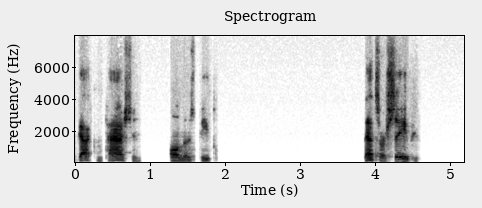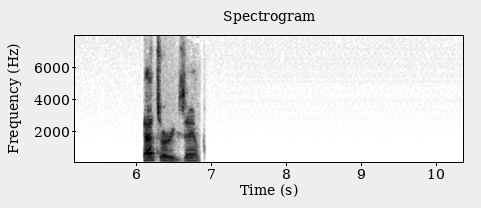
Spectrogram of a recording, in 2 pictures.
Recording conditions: large echoing room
